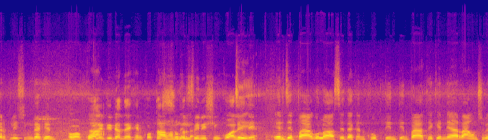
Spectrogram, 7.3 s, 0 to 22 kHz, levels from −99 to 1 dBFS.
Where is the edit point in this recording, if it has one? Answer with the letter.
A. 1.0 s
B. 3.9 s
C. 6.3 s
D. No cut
B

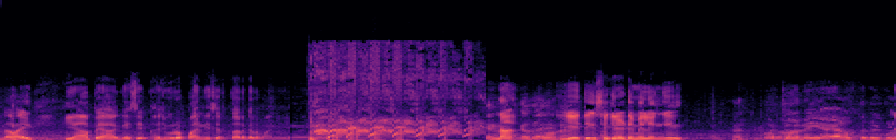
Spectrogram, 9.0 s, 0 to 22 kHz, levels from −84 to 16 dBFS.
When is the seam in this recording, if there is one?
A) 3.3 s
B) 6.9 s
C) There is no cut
C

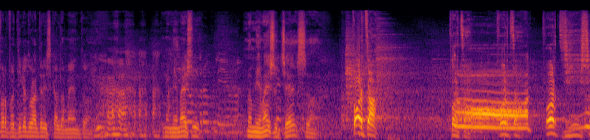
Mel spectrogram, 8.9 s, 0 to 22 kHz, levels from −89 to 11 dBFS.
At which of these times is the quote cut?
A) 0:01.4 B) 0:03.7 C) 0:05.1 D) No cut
C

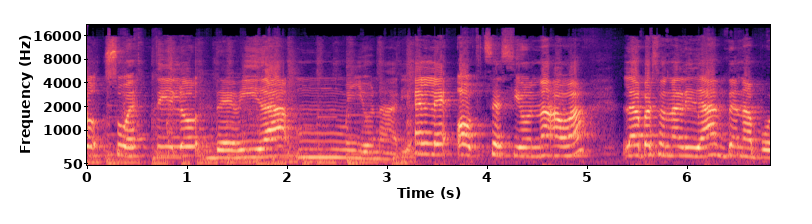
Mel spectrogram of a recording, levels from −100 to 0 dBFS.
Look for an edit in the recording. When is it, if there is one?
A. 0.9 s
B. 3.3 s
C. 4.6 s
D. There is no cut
B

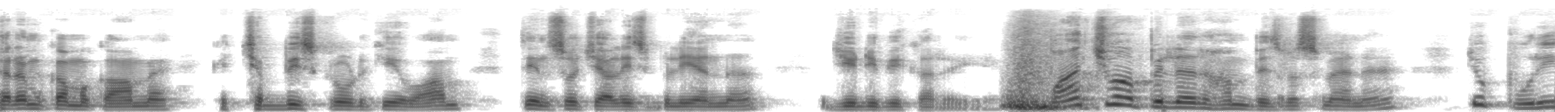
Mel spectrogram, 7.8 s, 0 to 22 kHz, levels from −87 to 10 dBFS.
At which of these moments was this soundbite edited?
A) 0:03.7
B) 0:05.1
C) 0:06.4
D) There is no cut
B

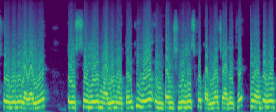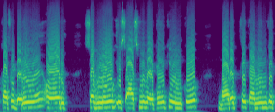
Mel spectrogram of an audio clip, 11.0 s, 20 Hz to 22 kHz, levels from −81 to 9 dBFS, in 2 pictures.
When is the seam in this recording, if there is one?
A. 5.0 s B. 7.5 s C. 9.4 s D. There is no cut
A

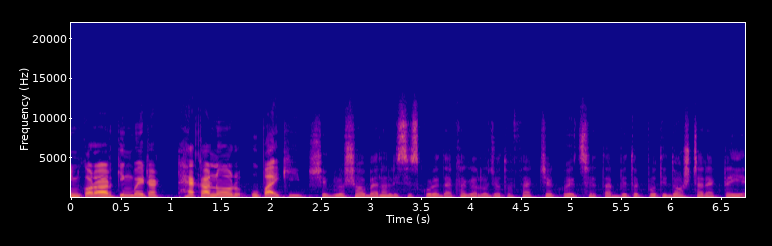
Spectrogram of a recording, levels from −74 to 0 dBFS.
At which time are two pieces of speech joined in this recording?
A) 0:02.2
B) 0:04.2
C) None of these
A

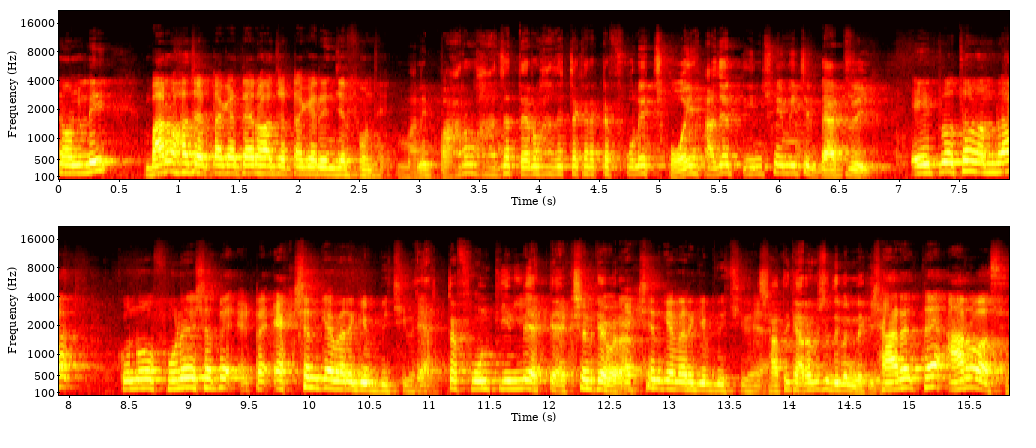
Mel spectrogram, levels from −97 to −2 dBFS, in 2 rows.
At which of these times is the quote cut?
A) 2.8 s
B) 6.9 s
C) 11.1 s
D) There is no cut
B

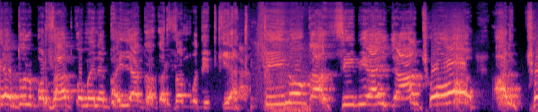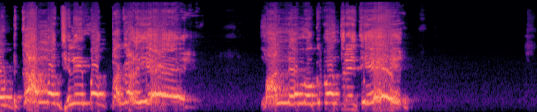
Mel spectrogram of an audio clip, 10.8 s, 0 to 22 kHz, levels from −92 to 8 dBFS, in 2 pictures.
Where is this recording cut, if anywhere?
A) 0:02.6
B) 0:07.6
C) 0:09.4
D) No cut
A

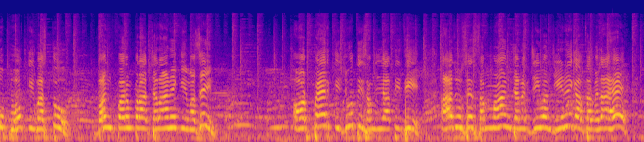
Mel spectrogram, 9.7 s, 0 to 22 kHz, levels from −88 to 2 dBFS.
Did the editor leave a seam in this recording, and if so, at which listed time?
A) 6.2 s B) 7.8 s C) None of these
C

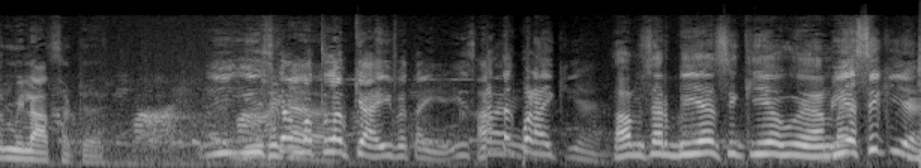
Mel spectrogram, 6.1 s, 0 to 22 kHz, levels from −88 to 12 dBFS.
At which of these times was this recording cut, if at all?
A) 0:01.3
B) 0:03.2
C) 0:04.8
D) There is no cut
B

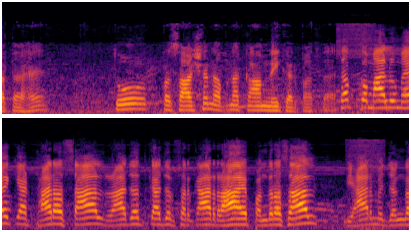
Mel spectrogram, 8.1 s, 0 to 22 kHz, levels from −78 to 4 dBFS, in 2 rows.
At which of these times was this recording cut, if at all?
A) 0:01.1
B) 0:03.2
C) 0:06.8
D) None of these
B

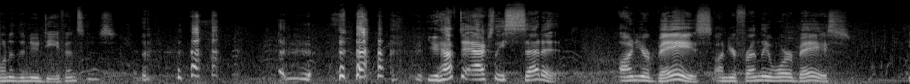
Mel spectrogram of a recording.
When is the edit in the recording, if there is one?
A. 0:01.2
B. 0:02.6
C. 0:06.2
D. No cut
A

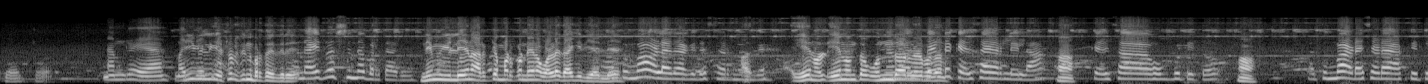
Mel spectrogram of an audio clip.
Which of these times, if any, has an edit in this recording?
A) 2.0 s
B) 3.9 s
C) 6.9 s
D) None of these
A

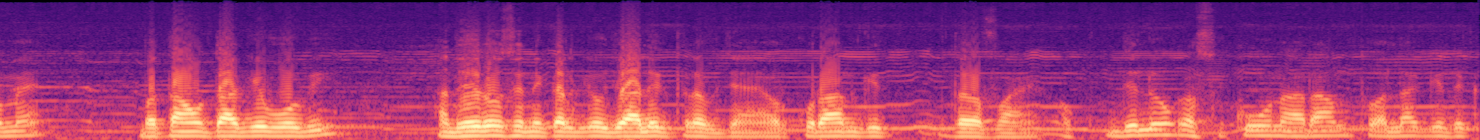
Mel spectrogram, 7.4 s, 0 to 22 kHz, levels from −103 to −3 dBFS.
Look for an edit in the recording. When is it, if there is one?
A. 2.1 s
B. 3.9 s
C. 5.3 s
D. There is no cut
C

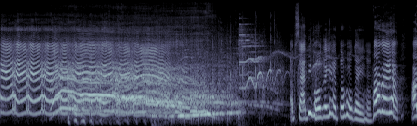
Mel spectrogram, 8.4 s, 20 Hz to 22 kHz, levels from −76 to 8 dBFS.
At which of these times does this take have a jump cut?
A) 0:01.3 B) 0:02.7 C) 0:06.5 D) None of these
D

